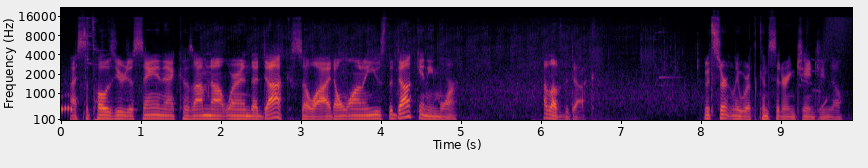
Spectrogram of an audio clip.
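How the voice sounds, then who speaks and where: Guy streaming a game, bright kinda low voice, chatting to himself and chat, bit of noise behind. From Canada. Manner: talking to himself and to viewers. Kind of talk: casual live game commentary.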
